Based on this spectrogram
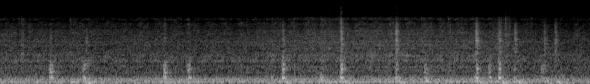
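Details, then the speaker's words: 2019 Dodge Charger police package, 5.7L V8, automatic, 48,000 miles: sharp irregular clacks, one or two a second, over a quiet idle while rolling and braking, not when turning the wheel; from front wheel or hub area, cause unknown. "I can hear clacking doesn't do it when I turn the wheel it does it when I roll and press the brakes if that helps"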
